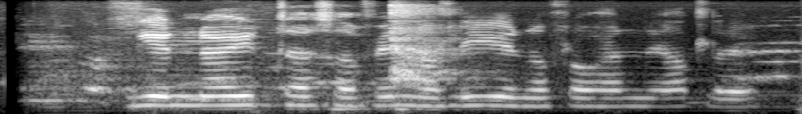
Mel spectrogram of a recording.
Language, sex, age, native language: Icelandic, male, 12, Icelandic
